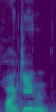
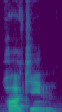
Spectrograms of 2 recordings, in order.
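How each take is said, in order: First: The middle consonant is a voiced G sound. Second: The middle consonant is an unvoiced K sound. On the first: The speaker calls it right. "a G sound instead of a K sound" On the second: The speaker calls it wrong. "what we don't want is"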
